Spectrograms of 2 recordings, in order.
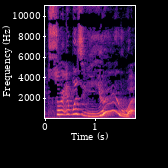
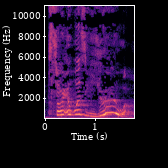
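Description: First: You held long and loud, falling; stress on you. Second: You held long and loud, falling; stress on you again. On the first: Kipper catches the mice, loud slow stress on you. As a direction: lean hard and slow on you. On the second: Kipper confronts the mice, loud slow stress on you. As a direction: land heavily and slowly on you. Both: Shown as a demonstration. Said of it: "a lot of emphasis on you".

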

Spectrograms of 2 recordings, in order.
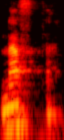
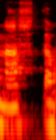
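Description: First: নাস্তা with dental স joined to ত; correct pronunciation. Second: Said in the usual way. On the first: Shown as a demonstration. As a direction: say নাস্তা with a clean dental স্ত cluster. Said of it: "দন্ত স দিয়ে ত সংযুক্তর মতো হবে". (দন্ত স আর ত মিলিয়ে নাস্তা) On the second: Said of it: "যদিও আমরা নাস্তা বলি".

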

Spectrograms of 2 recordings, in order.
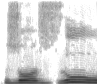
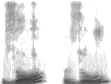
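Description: First: Зозуля joined up, long loud зу; slow, exaggerated stress on зу in Зозуля; stress on second syllable. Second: Slow, with a pause after each syllable; зо, зу, ля, each on its own. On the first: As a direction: call out Зозуля, stretching the middle syllable. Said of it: "вимовимо його так, щоб почути, який склад наголошений". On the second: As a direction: break Зозуля into three separate beats. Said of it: "поділимо його на склади". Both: Shown as a demonstration.

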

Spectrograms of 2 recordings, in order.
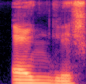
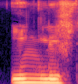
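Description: First: English with an open E onset, 'eng-lish'; German pronunciation. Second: English with a short i onset, 'ing-glish'; English pronunciation. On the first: Teacher models the word for learners, German E pronunciation. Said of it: "Gördüğünüz gibi E harfi". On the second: Teacher shows learners what not to say, English-style pronunciation. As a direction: say English the English way, starting 'ing'. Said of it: "English değil". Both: Shown as a demonstration.

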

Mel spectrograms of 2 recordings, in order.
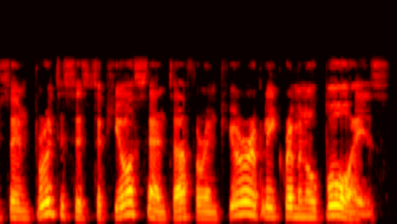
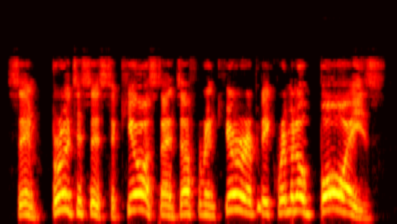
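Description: First: Said in the usual way. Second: High, loud exasperated bellow. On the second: A narrator's reading. Uncle correcting the boy on the school name, bellowing. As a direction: bellow the whole name, building on the last word. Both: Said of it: "bellowed Uncle Vernon".

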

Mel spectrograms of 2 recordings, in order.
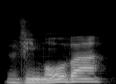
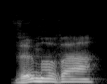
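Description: First: Wimowa with a German i, not the Polish y; wrong pronunciation Wimowa. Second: Wymowa with a dark Polish y, vy-MO-va; contrast: the right y in wymowa; correct Polish wymowa. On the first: Teacher demonstrates the mistake German learners make. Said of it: "Also nicht". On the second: Teacher corrects the mistake, modelling proper wymowa. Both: Shown as a demonstration.

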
